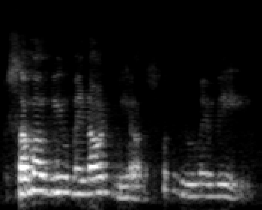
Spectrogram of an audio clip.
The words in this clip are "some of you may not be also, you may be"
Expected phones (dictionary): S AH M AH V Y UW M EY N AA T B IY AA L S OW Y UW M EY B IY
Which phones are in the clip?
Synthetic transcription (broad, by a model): S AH M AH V Y UW M EY N AA T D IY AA S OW Y UW M EY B IY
